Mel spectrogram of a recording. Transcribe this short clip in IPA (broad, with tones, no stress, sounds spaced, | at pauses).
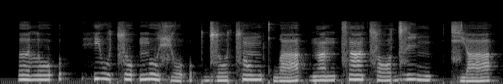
ə˦ l o˦ ʔ | h j u˥˧ t͡s o˦ ʔ n̪ o˥˧ ɕ o˨ ʔ | d͡z o˧ t͡s ɔ̃˦ m kʰ w a˨˦ | ɡ ã˧ n t͡s ã˦ t͡s ɔ˧ d͡z i˥˧ ŋ | t͡ɕ j a˨˦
